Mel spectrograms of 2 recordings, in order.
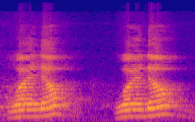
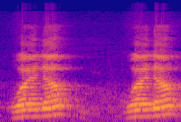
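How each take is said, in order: No difference in how they are said.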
